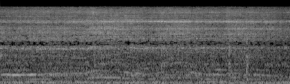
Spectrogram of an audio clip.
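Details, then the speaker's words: Razor MX500 electric dirt bike upgraded from 36V to 48V with brushless motor kit: high electric whine keeps spinning, dipping as it loads, never cutting out when the rear brake is applied; rear brake cutoff sensor has failed (front brake cutoff works). "you can hear the pull, but it won't actually shut off because this sensor is bad."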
